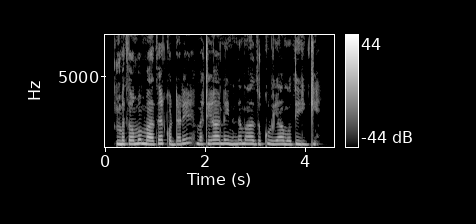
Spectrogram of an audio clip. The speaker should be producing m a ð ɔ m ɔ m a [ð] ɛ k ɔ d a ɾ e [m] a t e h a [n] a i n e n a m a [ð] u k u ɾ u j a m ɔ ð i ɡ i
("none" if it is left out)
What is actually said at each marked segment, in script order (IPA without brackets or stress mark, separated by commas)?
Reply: ð, m, n, ð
